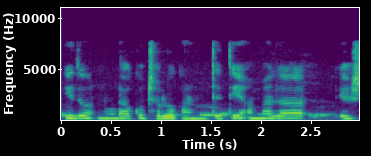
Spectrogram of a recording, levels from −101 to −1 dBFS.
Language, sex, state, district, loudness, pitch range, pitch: Kannada, female, Karnataka, Dharwad, -22 LUFS, 220-245 Hz, 230 Hz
